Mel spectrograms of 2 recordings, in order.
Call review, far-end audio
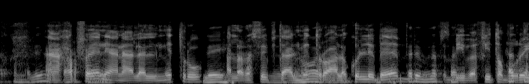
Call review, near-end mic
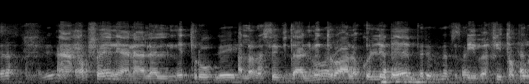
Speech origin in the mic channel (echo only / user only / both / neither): both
